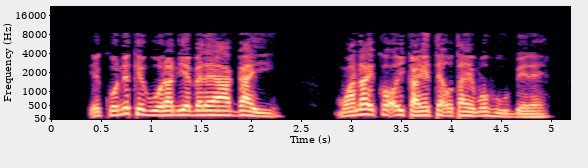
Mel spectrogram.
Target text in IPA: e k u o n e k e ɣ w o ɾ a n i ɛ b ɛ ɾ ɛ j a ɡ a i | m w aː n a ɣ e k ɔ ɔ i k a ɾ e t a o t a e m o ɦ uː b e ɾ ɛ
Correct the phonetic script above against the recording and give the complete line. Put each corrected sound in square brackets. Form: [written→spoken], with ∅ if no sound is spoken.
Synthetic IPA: e k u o n e k e ɣ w o ɾ a n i ɛ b ɛ ɾ ɛ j a ɡ a i | m w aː n a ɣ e k ɔ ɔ i k a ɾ e t [a→ɛ] o t a e m o ɦ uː b e ɾ ɛ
